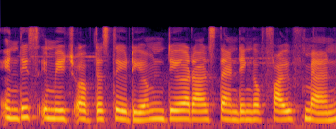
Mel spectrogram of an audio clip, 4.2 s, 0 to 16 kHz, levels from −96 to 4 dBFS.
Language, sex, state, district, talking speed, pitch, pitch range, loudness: English, female, Haryana, Jhajjar, 170 wpm, 200 Hz, 195-210 Hz, -14 LUFS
